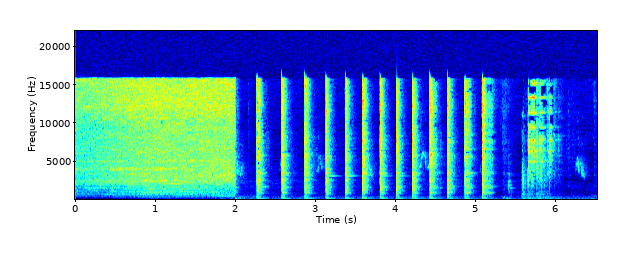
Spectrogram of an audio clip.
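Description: An angle grinder runs against a piece of sheet metal for about two seconds and cuts off abruptly. Then a small hammer taps the sheet metal about a dozen times, quick and even at about four strikes a second.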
